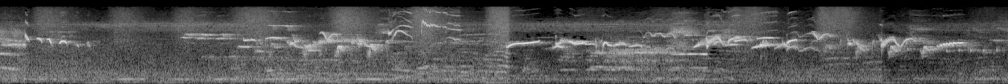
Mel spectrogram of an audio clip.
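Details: Song of an orange-headed thrush for training other birds of its kind: a rich run of warbled whistles and quick twittering notes, dense and varied, with brief sharp high accents and faint background noise.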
